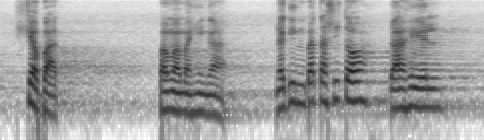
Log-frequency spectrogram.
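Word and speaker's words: שבת: ang tab ay t pero ang pagbigkas po dito ay shabat pamamahinga naging batas ito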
